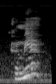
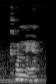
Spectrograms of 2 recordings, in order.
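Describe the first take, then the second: First: High, rising call to a pet; high coaxing. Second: Low-key, very soft call to a pet; soft coaxing. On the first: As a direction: coax it over with a lifted voice. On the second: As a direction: coax it over under your voice. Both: Real, not acted.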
